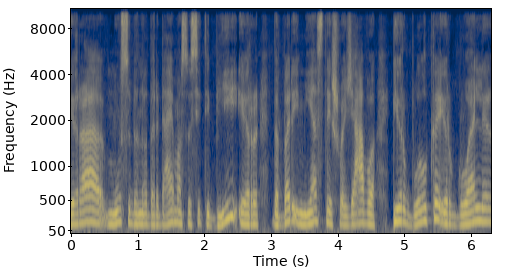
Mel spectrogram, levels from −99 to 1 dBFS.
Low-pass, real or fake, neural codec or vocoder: 9.9 kHz; fake; codec, 24 kHz, 3 kbps, HILCodec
